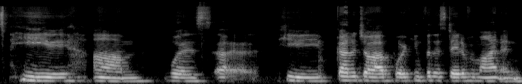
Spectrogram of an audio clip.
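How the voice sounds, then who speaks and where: A woman's fairly low voice with a Thai accent. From northern Thailand. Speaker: school principal candidate. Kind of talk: interview at a community forum. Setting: public community forum. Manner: hesitant, many fillers.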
